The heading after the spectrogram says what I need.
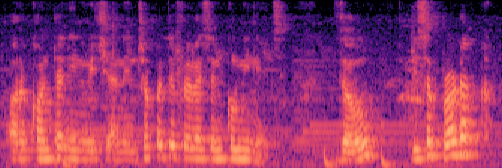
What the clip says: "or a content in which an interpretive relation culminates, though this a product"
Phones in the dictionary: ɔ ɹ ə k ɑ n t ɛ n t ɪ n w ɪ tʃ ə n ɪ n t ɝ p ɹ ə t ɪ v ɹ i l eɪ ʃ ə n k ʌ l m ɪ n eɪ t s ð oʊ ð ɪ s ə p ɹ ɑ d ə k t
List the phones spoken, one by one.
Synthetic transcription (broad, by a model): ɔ ɹ ə k ɑ n t ɛ n t ɪ n w ɪ tʃ ə n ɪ n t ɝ p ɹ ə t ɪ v ɹ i l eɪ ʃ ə n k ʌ m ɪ n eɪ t s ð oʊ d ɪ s ə p ɹ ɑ d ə k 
